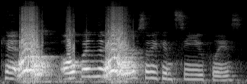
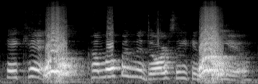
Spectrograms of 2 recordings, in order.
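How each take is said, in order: First: Repeated loud call. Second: Loud, fast call through the house. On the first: Calling Kit a second time to open the door, insistent and loud. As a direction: call again, firmer and louder. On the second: Calling to Kit to open the door so the dog sees him, loud. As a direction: call out to Kit in the next room. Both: Real, not acted.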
